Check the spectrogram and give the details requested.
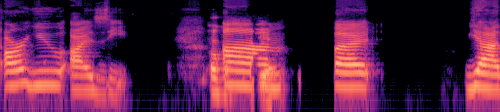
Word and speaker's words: Ruiz: Miguel, and then I don't know how to say it, Ruiz? It's Ruiz.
